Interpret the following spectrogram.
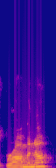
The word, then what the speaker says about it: Brahmana: Where's the accent? It's, over that first A? First? Yeah. First syllable? Yeah. So it's Brahmana. Right. Yeah. Right. I think when there's that accent thing, you sound the A like more with an open mouth.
